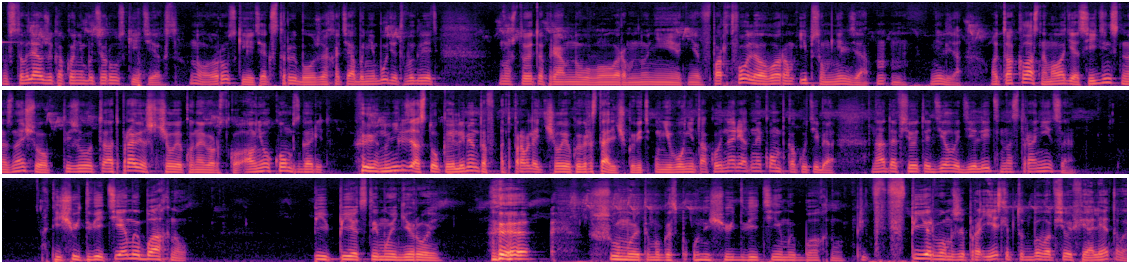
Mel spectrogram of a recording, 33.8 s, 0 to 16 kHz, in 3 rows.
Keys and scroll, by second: 2.0 space, 7.8 space, 10.4 space, 15.8 space, 17.1 super+\.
